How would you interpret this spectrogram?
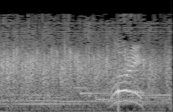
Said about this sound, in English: Now give Jesus Christ one more hand clap of praise.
